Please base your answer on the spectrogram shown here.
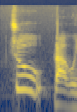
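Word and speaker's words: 祝: 중국어로 쭈라고 읽어준 이 단어는요.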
